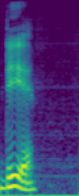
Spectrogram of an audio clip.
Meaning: a river in Central Europe which is a tributary to the Morava River
- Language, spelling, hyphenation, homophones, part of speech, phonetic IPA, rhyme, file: Czech, Dyje, Dy‧je, Die, proper noun, [ˈdɪjɛ], -ɪjɛ, Cs-Dyje.ogg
